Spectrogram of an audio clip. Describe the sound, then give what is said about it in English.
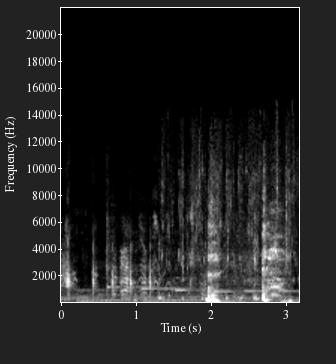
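Liquor glugs from a bottle and trickles down a drain, a few gurgling glugs with a thin stream of liquid, fairly soft and uneven. “Now I will pour the second bottle down the drain with, again, exception of one shot, which I will drink as I send it to its final reward.”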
